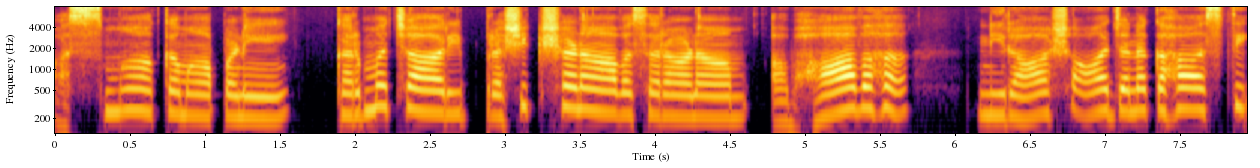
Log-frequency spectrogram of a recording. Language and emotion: Sanskrit, sad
